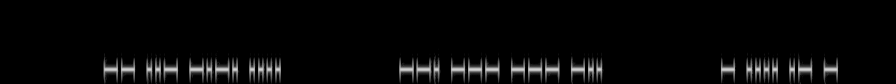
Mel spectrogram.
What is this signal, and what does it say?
Morse code, heard as a keyed tone, about 28 wpm, 700 Hz. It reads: MUCH GOOD THAT
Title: 4x Word-Spacing - Sentences from Top 200 Words - 28wpm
